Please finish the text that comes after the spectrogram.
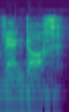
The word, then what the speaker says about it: Van Gogh: you know everybody knows uh Van Go right or Van Go if you want to pronounce it French correctly um um people who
